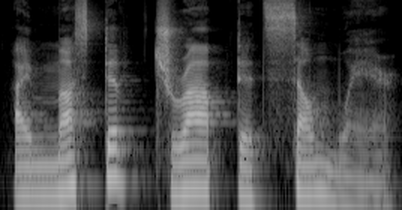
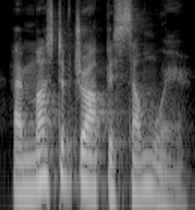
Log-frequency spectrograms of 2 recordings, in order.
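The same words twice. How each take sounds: First: The sentence is said slowly and carefully. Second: The sentence is said quickly with reduced sounds. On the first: "조금 느리게 발음해 드리면" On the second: "얘가 빨라져서"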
